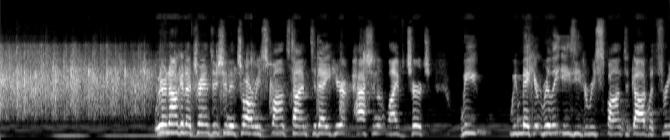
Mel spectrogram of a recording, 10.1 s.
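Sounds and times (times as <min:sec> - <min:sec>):
audience applause: 0:00.0 - 0:04.2
speech: 0:02.3 - 0:10.0.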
